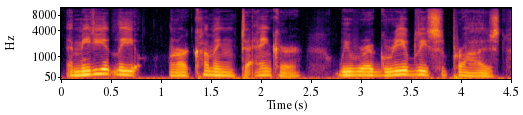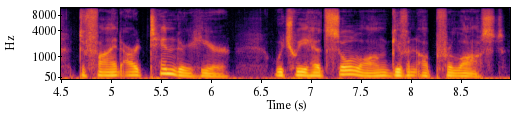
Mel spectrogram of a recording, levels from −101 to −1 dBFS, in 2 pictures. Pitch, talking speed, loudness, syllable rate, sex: 110 Hz, 160 wpm, -18 LUFS, 5.1 syllables/s, male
